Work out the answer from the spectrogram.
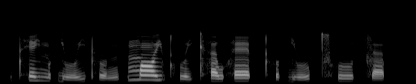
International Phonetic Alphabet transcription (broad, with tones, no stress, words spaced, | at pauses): t̪ʰe˥jn̪ʊ˧k̚juː˨˥jpʰʊ˨˧ŋ | mɔː˥jkʷʰe˨j kʰɐ˧w hɛː˥p̚ t̪ʰʊ˨k̚juː˨˥p̚ t͡sʰuː˧t̚t͡sɐ˨p̚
